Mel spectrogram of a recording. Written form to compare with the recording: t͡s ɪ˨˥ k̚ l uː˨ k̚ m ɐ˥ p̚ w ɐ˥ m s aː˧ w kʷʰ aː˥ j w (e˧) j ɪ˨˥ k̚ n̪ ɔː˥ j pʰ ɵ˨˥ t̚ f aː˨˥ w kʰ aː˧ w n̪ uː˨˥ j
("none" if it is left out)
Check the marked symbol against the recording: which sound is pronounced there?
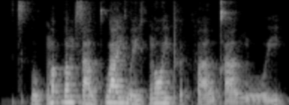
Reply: e˧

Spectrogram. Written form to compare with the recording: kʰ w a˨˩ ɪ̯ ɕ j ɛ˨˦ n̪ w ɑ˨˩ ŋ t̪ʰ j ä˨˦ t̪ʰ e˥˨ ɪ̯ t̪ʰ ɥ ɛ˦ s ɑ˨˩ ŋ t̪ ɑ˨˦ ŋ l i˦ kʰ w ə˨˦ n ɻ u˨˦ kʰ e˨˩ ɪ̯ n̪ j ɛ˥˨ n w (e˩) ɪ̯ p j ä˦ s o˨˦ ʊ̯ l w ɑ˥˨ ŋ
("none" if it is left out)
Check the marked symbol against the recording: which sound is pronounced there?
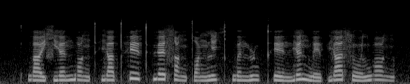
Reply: e˩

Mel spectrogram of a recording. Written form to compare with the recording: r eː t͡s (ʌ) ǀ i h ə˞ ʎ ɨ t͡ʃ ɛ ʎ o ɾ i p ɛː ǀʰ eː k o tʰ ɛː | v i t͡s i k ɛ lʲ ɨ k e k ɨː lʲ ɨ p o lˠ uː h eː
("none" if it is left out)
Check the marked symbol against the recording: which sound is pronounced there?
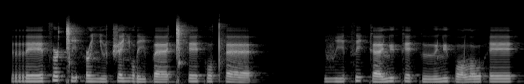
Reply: ə˞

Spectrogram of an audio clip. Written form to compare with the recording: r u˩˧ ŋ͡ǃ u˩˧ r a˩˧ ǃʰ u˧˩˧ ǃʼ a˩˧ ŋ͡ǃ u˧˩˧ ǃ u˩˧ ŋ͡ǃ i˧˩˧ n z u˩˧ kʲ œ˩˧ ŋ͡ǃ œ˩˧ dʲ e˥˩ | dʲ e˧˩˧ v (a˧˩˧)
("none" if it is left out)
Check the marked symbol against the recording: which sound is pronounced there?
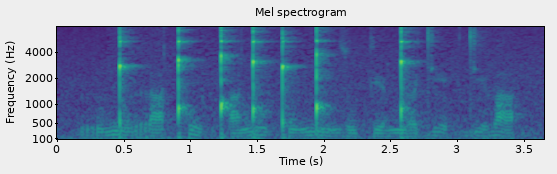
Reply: a˧˩˧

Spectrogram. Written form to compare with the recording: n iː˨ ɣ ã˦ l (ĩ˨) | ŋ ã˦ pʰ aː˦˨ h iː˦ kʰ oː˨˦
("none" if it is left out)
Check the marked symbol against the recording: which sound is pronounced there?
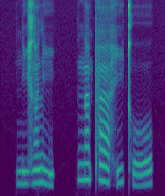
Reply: ĩ˨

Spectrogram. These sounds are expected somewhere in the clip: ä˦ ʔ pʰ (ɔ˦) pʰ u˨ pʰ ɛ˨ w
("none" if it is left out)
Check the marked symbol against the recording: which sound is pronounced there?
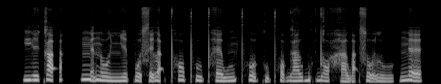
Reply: ɔ˦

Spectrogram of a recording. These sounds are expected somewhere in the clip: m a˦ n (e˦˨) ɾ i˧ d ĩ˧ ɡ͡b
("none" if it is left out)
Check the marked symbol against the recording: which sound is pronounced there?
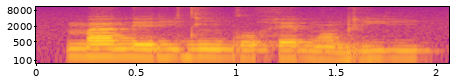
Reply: e˧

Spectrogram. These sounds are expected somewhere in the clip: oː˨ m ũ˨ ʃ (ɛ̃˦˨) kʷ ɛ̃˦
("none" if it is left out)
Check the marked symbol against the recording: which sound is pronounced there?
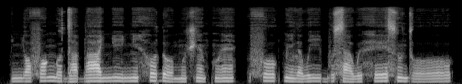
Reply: ɛ̃˦˨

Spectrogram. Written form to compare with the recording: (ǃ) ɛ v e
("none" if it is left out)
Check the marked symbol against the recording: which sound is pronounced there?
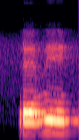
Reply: ɾ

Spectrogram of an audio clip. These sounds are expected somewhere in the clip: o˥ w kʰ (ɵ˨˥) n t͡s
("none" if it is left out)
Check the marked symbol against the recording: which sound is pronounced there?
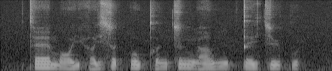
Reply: ɵ˨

